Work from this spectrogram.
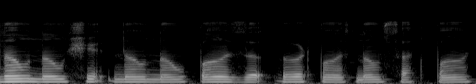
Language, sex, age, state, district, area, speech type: Kashmiri, male, 30-45, Jammu and Kashmir, Kupwara, rural, read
